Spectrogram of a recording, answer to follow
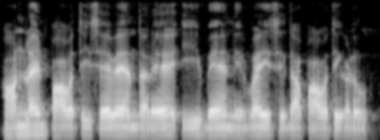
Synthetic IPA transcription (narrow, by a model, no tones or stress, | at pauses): aːnlɐjnpaːʋɐt̪iseːʋeɐnd̪ɐɾe̞iːbeːniɾʋɐɦisid̪ɐpaːʋɐt̪iɡɐɭu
